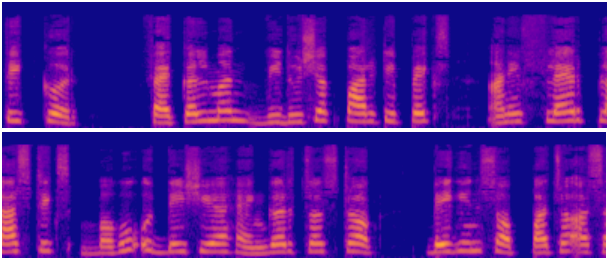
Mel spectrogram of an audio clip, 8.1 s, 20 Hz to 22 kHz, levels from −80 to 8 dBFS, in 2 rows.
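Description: A speech recording with generation loss throughout. It sounds swirly, hollow and smeared, with blurred attacks and nothing above 14 kHz. Likely cause: about ten passes through a lossy codec, fitting AAC-LC near 64 kbit/s.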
